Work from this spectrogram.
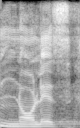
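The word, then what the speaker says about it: knowledge: डी जी ई तो इसे हम पढ़ते हैं नॉलेज के एन ओ डब्लू एल ई डी जी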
